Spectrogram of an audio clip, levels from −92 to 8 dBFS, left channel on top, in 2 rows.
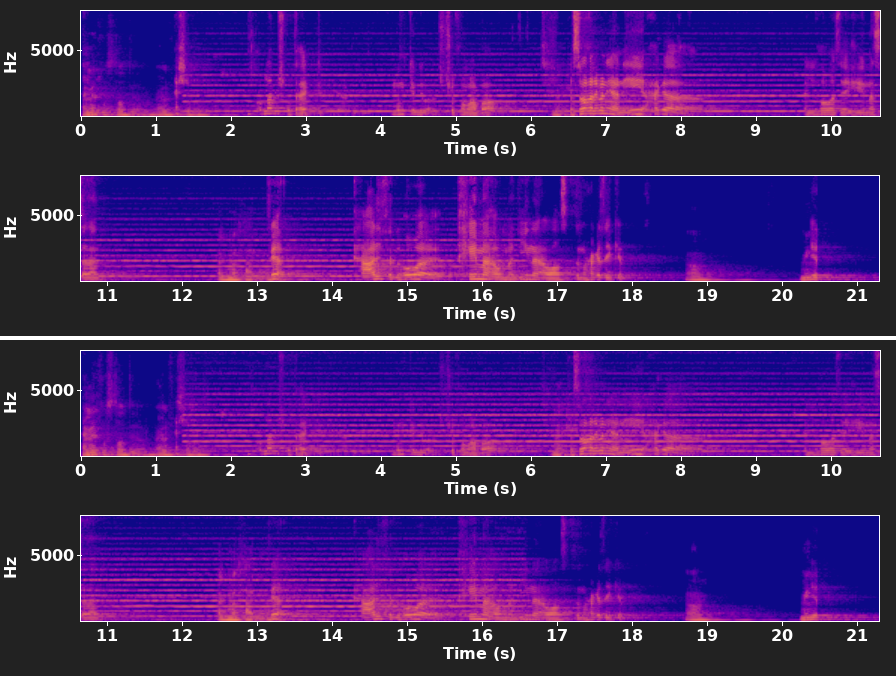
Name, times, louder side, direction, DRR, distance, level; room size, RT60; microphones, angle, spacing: voice 1, 0.0-1.7 6.3-6.6 12.4-13.3 18.7-19.0 20.2-20.5, right 1 dB, 45° right, 11 dB, 0.6 m, -36 dB
sound 1, 1.3-16.6, right 2 dB, 70° right, 1.2 m, -41 dB
voice 2, 2.2-3.1 3.3-3.8 4.1-5.6 6.1-8.3 9.6-10.9 13.2-13.4 14.3-17.9 20.4-20.5, left 5 dB, 60° left, 15 dB, 0.5 m, -33 dB
25.5 x 23.0 x 5.6 m, 2.9 s
head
